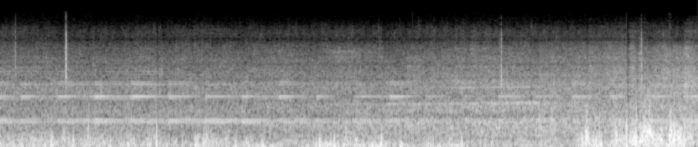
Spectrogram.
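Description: Distant diesel railcars pulling away from a station, a low engine rumble with a steady high tone over it for the first several seconds. The rumble grows louder about seven seconds in.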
